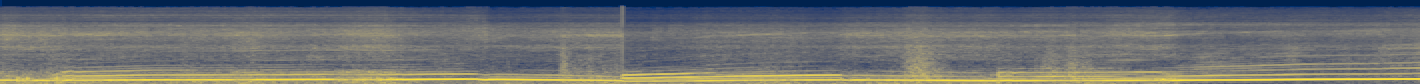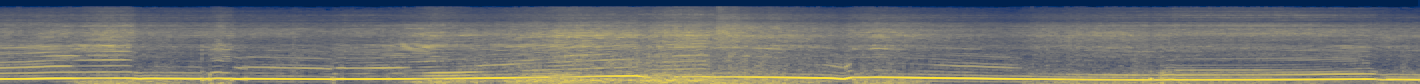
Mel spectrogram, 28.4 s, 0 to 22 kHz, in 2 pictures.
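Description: Kawasaki 600 supersport's inline-four engine heard onboard, its pitch rising and falling with the throttle through the bends, with a few sudden drops in pitch. Wind rush runs underneath.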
